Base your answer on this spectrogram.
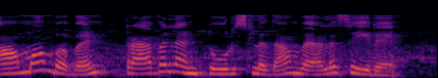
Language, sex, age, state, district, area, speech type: Tamil, female, 30-45, Tamil Nadu, Tiruvallur, urban, read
